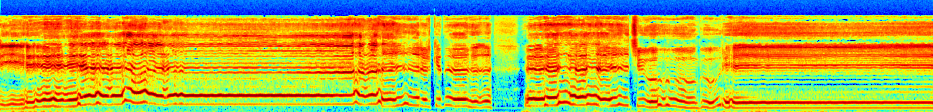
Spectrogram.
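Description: Unaccompanied Luhuo Tibetan folk singing in question-and-answer style: two voices in turn, each phrase winding through ornamented turns and ending on a long held note, the second phrase pitched lower than the first.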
